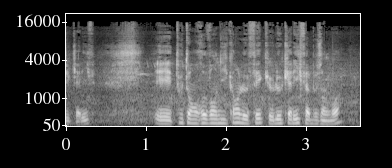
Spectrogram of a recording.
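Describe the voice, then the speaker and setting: With noticeable background noise behind him, a man talks in fairly even intonation. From Normandy, France (Deauville). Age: 30s. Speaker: arts touring administrator. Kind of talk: interview. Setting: face to face. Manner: halting, many repetitions and fillers.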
